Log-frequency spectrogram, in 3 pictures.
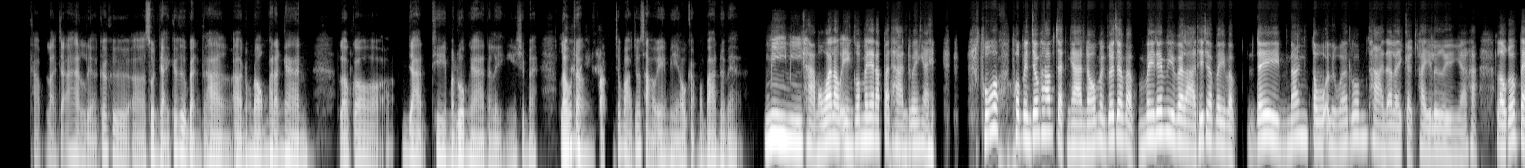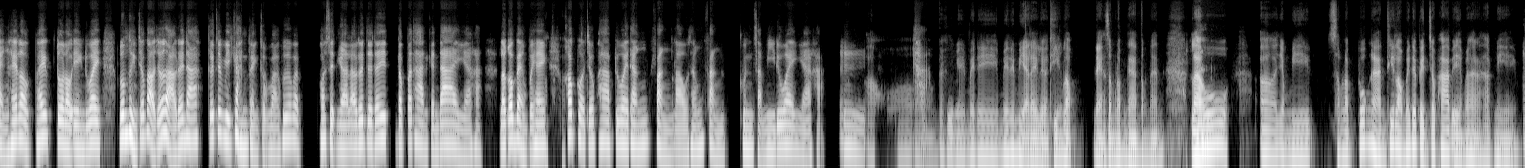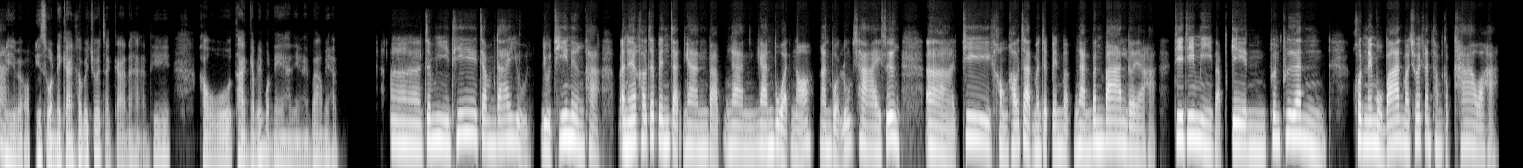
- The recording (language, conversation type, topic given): Thai, podcast, เวลาเหลืออาหารจากงานเลี้ยงหรืองานพิธีต่าง ๆ คุณจัดการอย่างไรให้ปลอดภัยและไม่สิ้นเปลือง?
- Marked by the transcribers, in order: chuckle; other background noise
